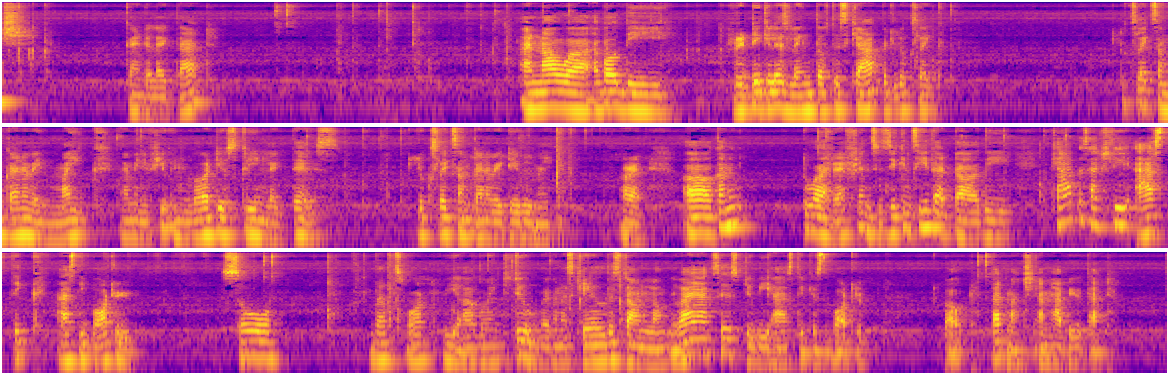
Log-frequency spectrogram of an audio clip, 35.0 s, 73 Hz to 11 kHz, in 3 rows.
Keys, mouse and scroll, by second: 0.1 s, 3.3 scroll down 2, 3.6 shift+middle click, 4.3-4.7 scroll down 2, 4.7 middle click, 5.4-5.9 scroll down 2, 5.5 middle click, 5.9 Tab, 7.1 alt+z, 9.1-9.5 scroll down 2, 9.5-12.5 middle drag, 13.1-17.3 middle drag, 17.3 KP_1, 18.0-19.9 scroll down 1, 26.5-27.2 scroll up 2, 27.2 KP_7, 27.8-28.2 scroll up 4, 28.2-29.0 shift+middle drag, 29.0 s, 33.4 scroll down 4, 33.6-34.9 middle drag.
